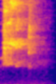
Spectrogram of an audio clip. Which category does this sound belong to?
Sound effects > Animals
